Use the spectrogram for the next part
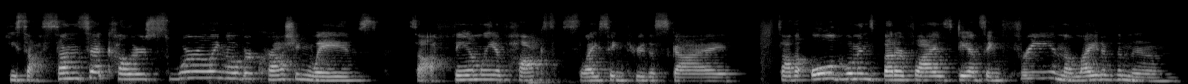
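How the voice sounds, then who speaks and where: A woman reading a children's picture book aloud as a teacher, with expressive storybook narration. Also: medium pitch, measured pace. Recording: echoey, roomy sound.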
